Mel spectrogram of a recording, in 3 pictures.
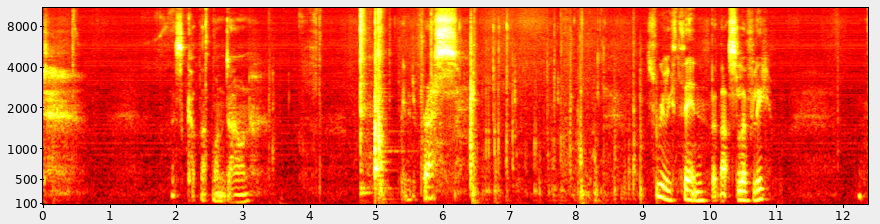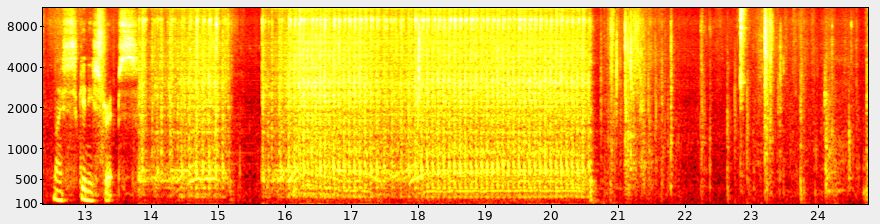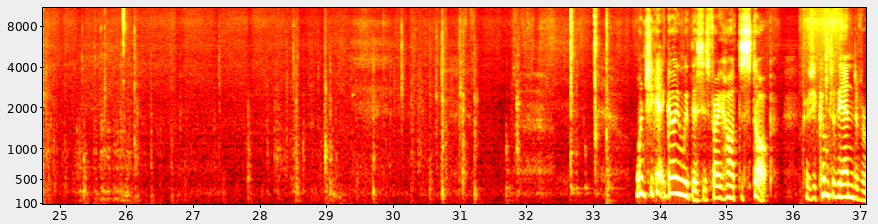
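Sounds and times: sewing machine stitching: 13.8s - 20.7s
fabric rustling: 20.7s - 30.8s.

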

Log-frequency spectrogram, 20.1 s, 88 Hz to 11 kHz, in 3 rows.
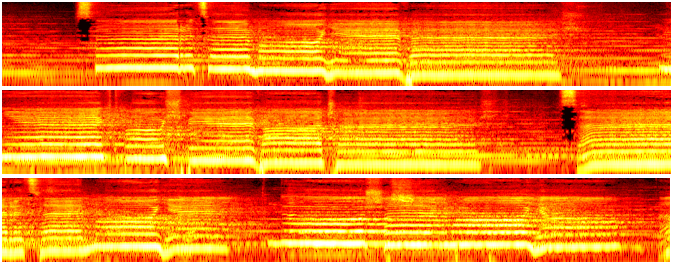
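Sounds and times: hymn singing with accompaniment: 0.0s - 20.0s.

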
